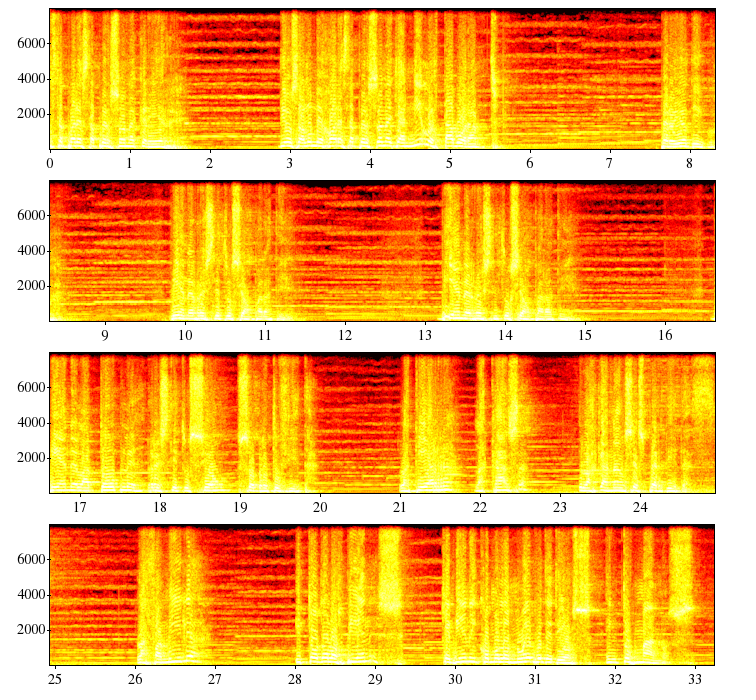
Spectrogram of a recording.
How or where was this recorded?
large echoing room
